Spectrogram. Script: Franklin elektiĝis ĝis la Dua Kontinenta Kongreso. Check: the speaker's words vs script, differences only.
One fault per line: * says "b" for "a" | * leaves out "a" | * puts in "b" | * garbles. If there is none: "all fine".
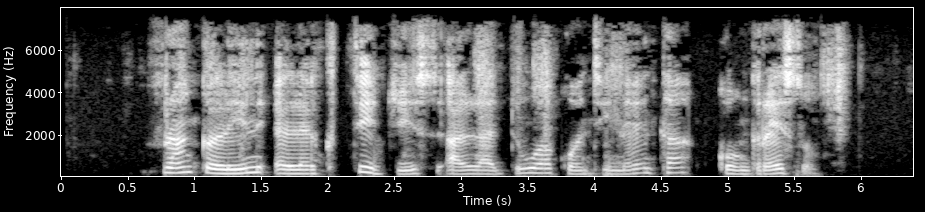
* says "al" for "ĝis"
